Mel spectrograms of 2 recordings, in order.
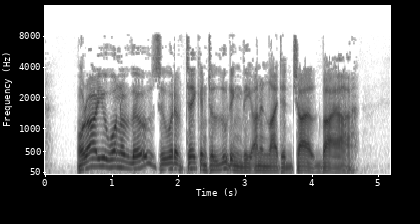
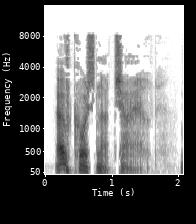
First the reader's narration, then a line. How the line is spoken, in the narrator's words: Bornhold said sadly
